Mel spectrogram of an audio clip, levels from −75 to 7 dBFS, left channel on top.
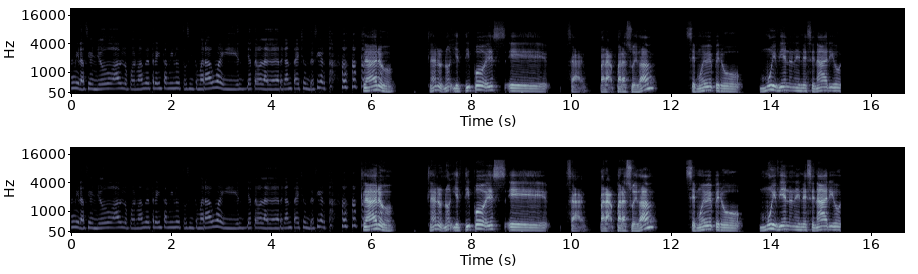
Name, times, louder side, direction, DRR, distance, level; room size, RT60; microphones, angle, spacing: voice 1, 0.0-6.1, left 2 dB, 20° left, 7.7 m, -41 dB
voice 2, 5.8-6.4 7.1-9.6 9.9-10.3 10.6-11.7 12.3-13.4 13.8-15.4, right 3 dB, 55° right, 2.2 m, -23 dB
head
